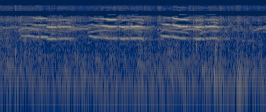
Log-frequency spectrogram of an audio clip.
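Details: King quail chicks giving thin, high whistled peeps, short descending notes in overlapping bursts with quiet gaps between them, over a faint low background rustle.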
